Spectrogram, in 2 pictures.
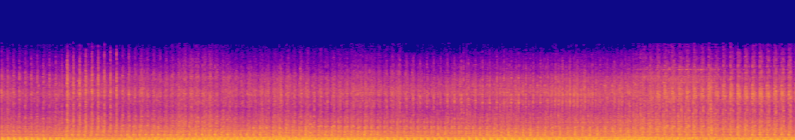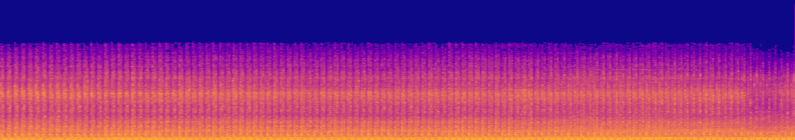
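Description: Old tractor's engine running steadily under way, with an even beat of firing pulses.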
